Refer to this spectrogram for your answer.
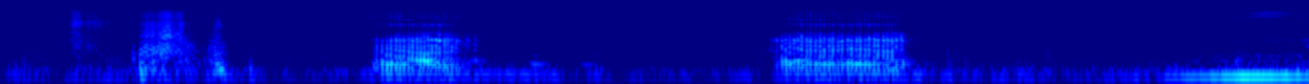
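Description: A pug snores in loud, raspy rumbles, each breath coming roughly every three seconds.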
